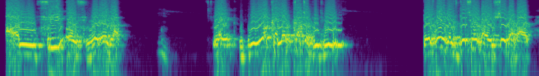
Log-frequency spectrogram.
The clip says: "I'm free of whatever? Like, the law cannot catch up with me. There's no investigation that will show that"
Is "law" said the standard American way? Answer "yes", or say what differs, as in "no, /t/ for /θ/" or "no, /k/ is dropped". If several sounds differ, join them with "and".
no, /w/ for /l/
